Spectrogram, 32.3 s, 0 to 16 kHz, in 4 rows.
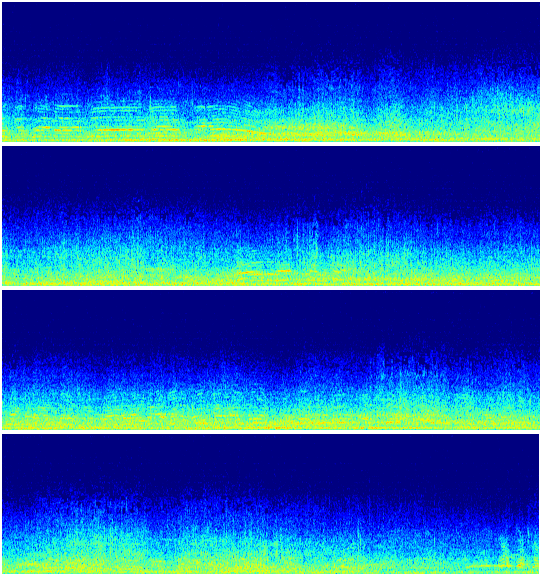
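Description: A field of dirt-track modified race cars running at racing speed, their V8 engines revving up and down in rising and falling whines as they come past, with a steady roar throughout.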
